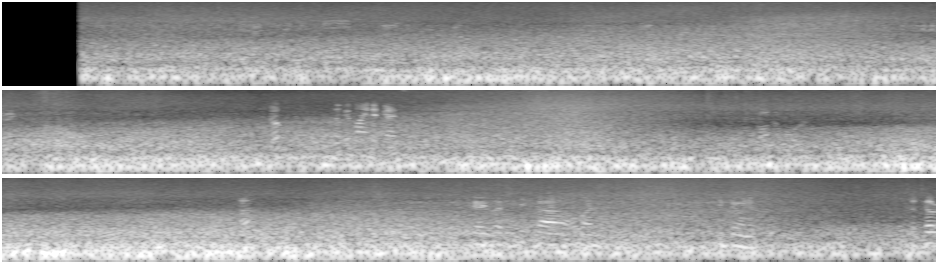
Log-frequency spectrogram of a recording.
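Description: Wind and breaking surf on an open ocean beach, heard as a loud, steady rushing noise heavy in the low end, with wind buffeting the microphone. It starts suddenly just under a second in, and faint snatches of a distant voice come through now and then.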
